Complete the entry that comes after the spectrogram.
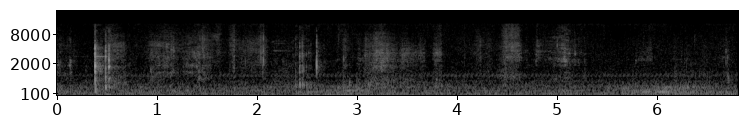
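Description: Tablespoon scooping cocoa powder from a cardboard cocoa box: one sharp click about half a second in, then faint scrapes and rustles as the spoon digs and is tapped over the mixing bowl.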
